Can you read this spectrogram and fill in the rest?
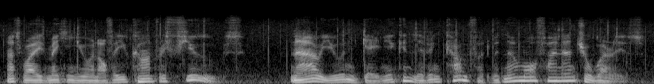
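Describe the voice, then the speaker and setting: A man's voice: fairly low pitch, sing-song, normal speed, gravelly, slight background noise, low-quality recording. An actor playing an insistent newspaperman in a radio play, firm and pressing. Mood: persuasive. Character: persuasive, insistent English newspaper heir and friend.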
